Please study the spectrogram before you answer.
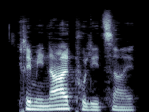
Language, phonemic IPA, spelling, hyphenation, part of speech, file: German, /kʁimiˈnaːlpoliˌt͡saɪ̯/, Kriminalpolizei, Kri‧mi‧nal‧po‧li‧zei, noun, De-Kriminalpolizei.ogg
- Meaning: 1. The branch or department of a police force that investigates crime 2. A specific unit of that branch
